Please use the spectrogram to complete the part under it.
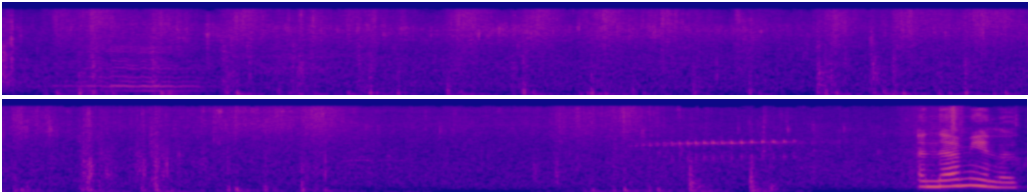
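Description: Footsteps crunch softly on grass and dirt.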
